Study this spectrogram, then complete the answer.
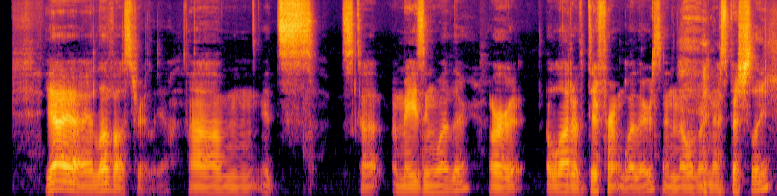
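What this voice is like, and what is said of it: American-sounding English accent. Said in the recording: “I'm impressed by your accent. It sounds very American.”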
